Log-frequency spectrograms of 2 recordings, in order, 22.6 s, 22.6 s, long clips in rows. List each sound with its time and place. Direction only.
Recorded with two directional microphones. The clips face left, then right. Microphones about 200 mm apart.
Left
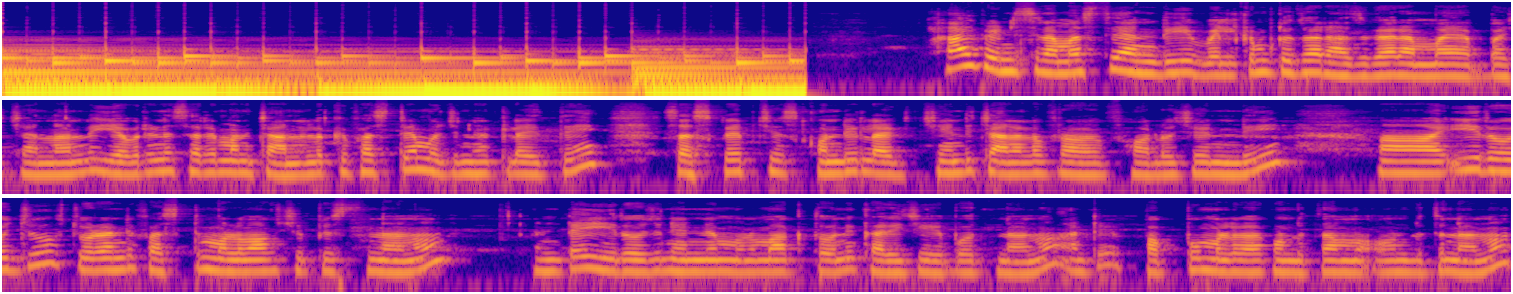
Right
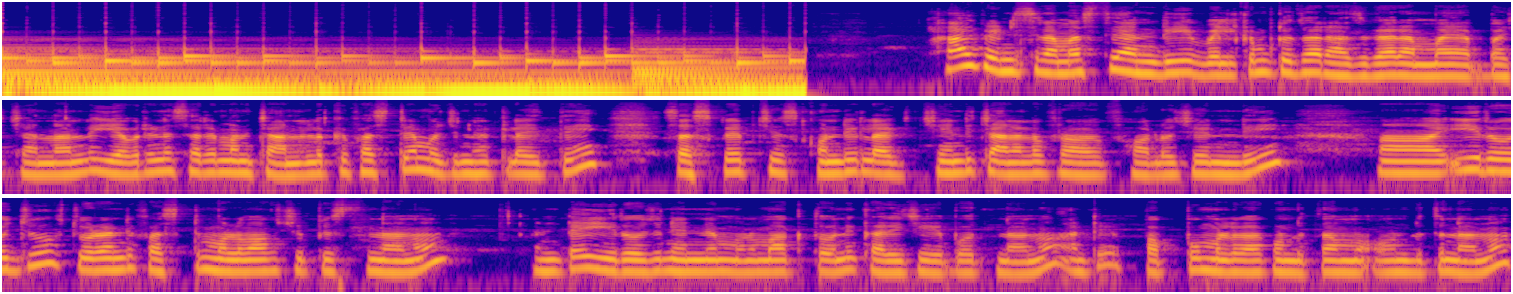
0.2 s music: centre (ahead or behind)
4.7 s speech: 35° right (ahead or behind)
